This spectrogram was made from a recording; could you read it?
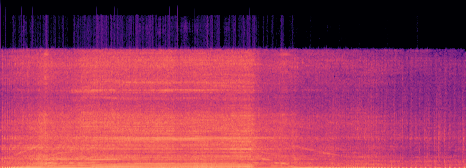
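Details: Hero Splendor Plus single cylinder after engine block replacement and rebuild: revs up cleanly, holds a steady high note, drops back to even idle; no smoke, work judged OK.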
